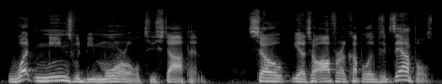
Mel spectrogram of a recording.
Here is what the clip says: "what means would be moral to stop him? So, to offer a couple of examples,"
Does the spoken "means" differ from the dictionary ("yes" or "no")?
no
